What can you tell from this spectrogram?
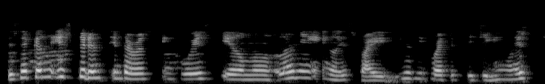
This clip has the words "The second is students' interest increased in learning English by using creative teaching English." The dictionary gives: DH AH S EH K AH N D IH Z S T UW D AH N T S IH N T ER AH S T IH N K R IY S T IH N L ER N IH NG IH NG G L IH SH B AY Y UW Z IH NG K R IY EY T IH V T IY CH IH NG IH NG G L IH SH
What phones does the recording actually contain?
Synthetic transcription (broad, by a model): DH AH S EH K AH N D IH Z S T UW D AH N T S IH N T ER AH S T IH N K IY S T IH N L ER N IH NG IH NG G L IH S B AY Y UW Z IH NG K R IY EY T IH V T IY CH IH NG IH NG G L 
